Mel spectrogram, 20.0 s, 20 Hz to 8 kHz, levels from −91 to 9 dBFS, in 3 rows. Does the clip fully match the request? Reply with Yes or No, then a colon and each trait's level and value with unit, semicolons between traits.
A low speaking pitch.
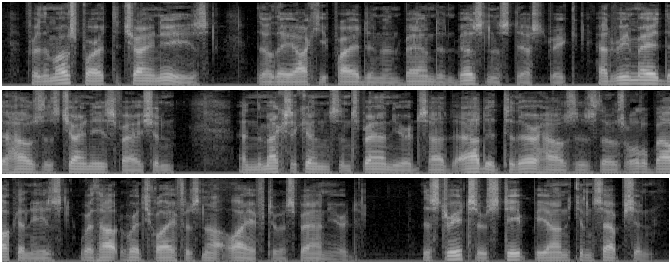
Yes: very low, 95 Hz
